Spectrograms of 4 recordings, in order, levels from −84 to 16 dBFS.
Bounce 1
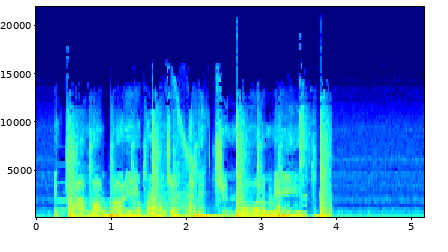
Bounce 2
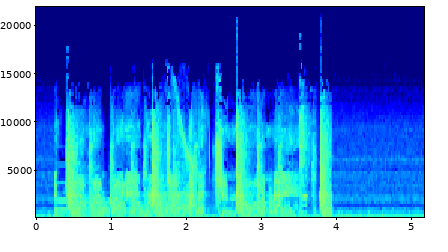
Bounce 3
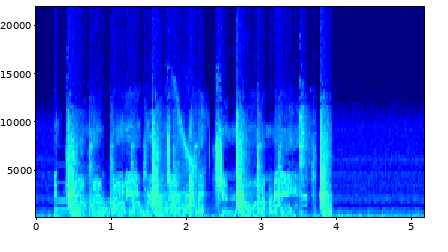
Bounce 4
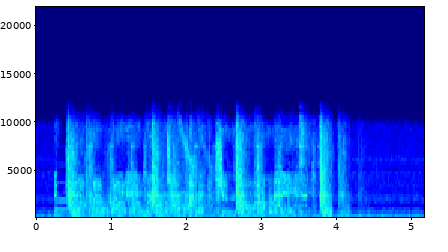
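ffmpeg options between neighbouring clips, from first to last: -af "afftfilt=real='re*lt(hypot(re,im),0.158)':imag='im*lt(hypot(re,im),0.158)':win_size=1024:overlap=0.75,equalizer=f=2.4k:w=5.3:g=4.5"
-af "acrusher=bits=5:mode=log:mix=0:aa=0.000001,volume=-8dB"
-af "aecho=1:1:247|494|741|988:0.398|0.119|0.0358|0.0107,aresample=22050,aresample=44100,volume=-4dB"

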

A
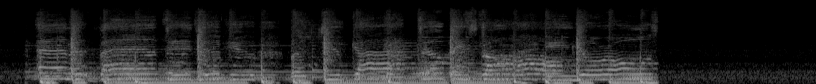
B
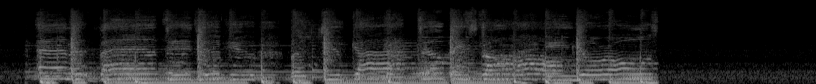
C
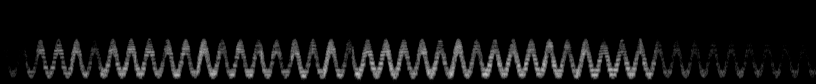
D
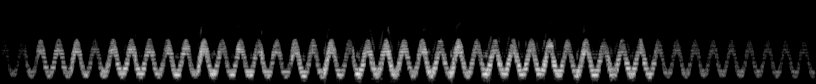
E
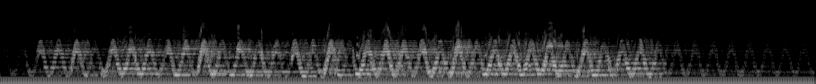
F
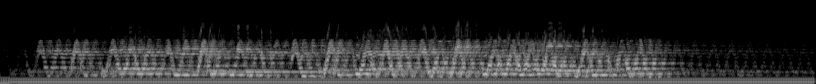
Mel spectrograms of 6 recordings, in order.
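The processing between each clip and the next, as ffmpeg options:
-af anull
-af "dynaudnorm=f=370:g=7:m=10.5dB,adynamicequalizer=threshold=0.0126:dfrequency=1800:dqfactor=1.1:tfrequency=1800:tqfactor=1.1:attack=5:release=100:ratio=0.375:range=3:mode=boostabove:tftype=bell,afftfilt=real='re*between(b*sr/1024,470*pow(2300/470,0.5+0.5*sin(2*PI*5.5*pts/sr))/1.41,470*pow(2300/470,0.5+0.5*sin(2*PI*5.5*pts/sr))*1.41)':imag='im*between(b*sr/1024,470*pow(2300/470,0.5+0.5*sin(2*PI*5.5*pts/sr))/1.41,470*pow(2300/470,0.5+0.5*sin(2*PI*5.5*pts/sr))*1.41)':win_size=1024:overlap=0.75"
-filter_complex "[0:a]acontrast=73,asplit=2[a][b];[b]adelay=3.9,afreqshift=-0.58[c];[a][c]amix=inputs=2:normalize=1,volume=6.5dB"
-filter_complex "[0:a]asplit=2[a][b];[b]aecho=0:1:56|72|106:0.168|0.126|0.266[c];[a][c]amix=inputs=2:normalize=0,asoftclip=type=tanh:threshold=-9.5dB,aeval=exprs='val(0)+0.0316*(sin(2*PI*60*n/s)+sin(2*PI*2*60*n/s)/2+sin(2*PI*3*60*n/s)/3+sin(2*PI*4*60*n/s)/4+sin(2*PI*5*60*n/s)/5)':c=same,volume=-8dB"
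-af "aecho=1:1:92|184|276|368|460:0.596|0.22|0.0815|0.0302|0.0112"

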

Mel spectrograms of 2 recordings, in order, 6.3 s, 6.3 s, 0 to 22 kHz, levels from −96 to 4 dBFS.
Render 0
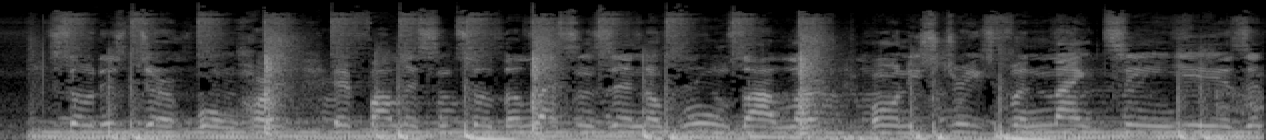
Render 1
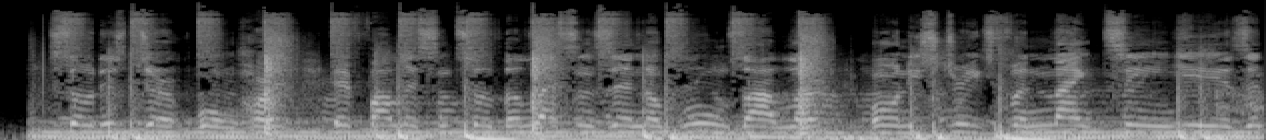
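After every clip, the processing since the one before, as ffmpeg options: -af "anlmdn=0.0631,areverse,acompressor=mode=upward:threshold=-42dB:ratio=2.5,areverse,volume=8.5dB"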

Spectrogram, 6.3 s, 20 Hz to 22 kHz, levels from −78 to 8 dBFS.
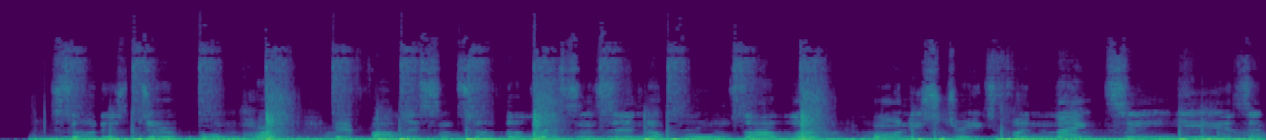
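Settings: -af "lowshelf=f=370:g=8.5,volume=-7dB"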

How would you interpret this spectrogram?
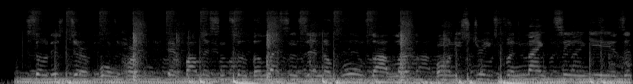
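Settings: -af "aecho=1:1:428:0.237,volume=-7dB"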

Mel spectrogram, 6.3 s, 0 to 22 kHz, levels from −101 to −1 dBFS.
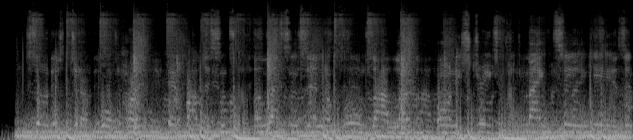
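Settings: -af "asoftclip=type=tanh:threshold=-29dB,volume=-4.5dB"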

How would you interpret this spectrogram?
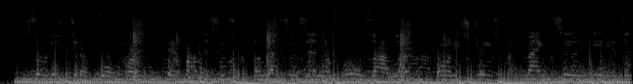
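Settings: -af "aresample=32000,aresample=44100"

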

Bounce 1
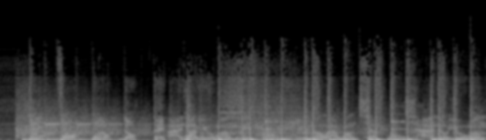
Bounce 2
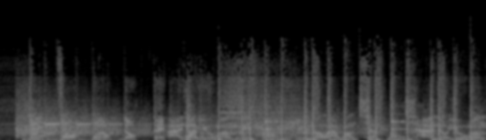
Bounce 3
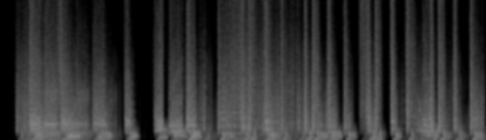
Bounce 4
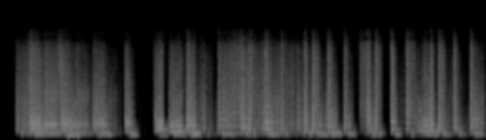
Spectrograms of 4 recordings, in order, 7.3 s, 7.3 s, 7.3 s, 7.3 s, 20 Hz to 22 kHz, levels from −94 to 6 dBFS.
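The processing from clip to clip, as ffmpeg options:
-af "highpass=f=1.2k:p=1,volume=-2dB"
-filter_complex "[0:a]acrusher=bits=5:mix=0:aa=0.5,acrossover=split=290|1400[a][b][c];[a]adelay=30[d];[b]adelay=70[e];[d][e][c]amix=inputs=3:normalize=0,volume=2dB"
-filter_complex "[0:a]acrossover=split=790|1600[a][b][c];[a]acrusher=bits=3:dc=4:mix=0:aa=0.000001[d];[d][b][c]amix=inputs=3:normalize=0,volume=1dB" -ar 32000 -c:a libvorbis -b:a 96k

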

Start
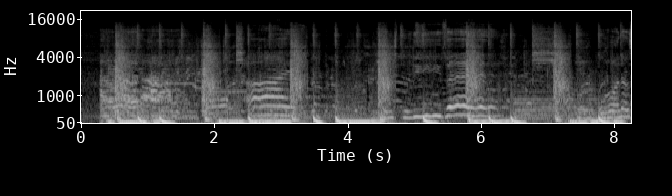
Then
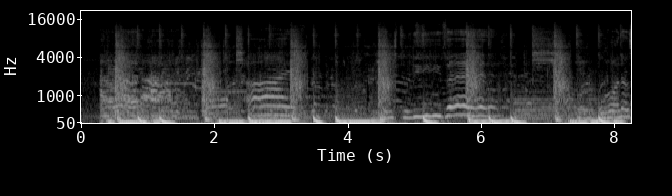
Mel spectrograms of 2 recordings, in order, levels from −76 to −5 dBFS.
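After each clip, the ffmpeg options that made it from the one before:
-af "lowshelf=f=320:g=4,volume=-6dB"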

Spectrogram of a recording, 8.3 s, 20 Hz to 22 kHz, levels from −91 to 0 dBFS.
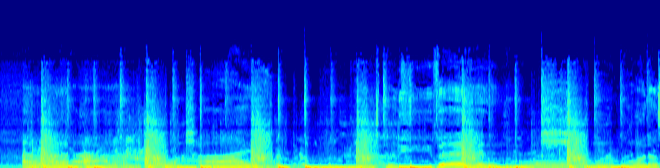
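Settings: -af "acompressor=threshold=-33dB:ratio=2"

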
